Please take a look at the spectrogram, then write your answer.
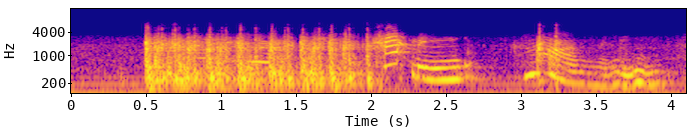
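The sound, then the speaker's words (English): A rapid volley of about a dozen loud, hard bangs pounds on a door in rainy weather for over a second, then a person's voice speaks briefly, pauses, and speaks again. “I thought I'd have to break the door down.”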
